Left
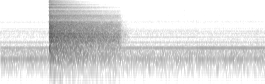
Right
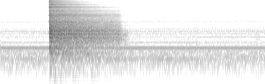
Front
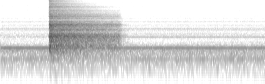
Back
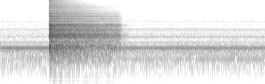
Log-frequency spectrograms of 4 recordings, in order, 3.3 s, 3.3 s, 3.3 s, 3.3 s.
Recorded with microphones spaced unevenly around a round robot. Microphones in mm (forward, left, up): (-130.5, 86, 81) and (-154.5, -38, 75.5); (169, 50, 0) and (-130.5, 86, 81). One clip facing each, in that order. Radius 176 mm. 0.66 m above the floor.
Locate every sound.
0.6 s a clap: 90° left, 0.8 m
